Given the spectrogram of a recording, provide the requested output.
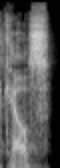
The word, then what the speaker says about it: Kelce: It's pronounced Travis Kelce.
